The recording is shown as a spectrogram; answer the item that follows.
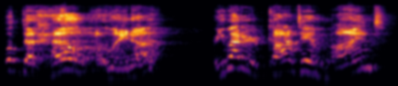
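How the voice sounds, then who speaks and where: A man's voice: very high-pitched, lively intonation, moderate pace, pushed and bright, slightly rough, no room sound, full character voice. A man playing an angry, arrogant rich ex-husband in an audio drama, menacing and scornful. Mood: furious.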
